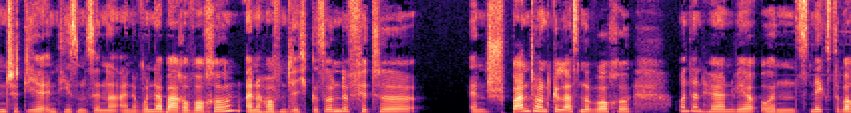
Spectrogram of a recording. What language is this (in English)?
German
